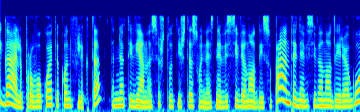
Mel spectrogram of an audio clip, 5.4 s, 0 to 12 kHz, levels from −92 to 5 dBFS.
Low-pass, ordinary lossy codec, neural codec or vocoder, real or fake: 7.2 kHz; MP3, 96 kbps; codec, 16 kHz, 4.8 kbps, FACodec; fake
